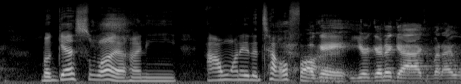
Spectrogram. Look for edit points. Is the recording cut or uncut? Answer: uncut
